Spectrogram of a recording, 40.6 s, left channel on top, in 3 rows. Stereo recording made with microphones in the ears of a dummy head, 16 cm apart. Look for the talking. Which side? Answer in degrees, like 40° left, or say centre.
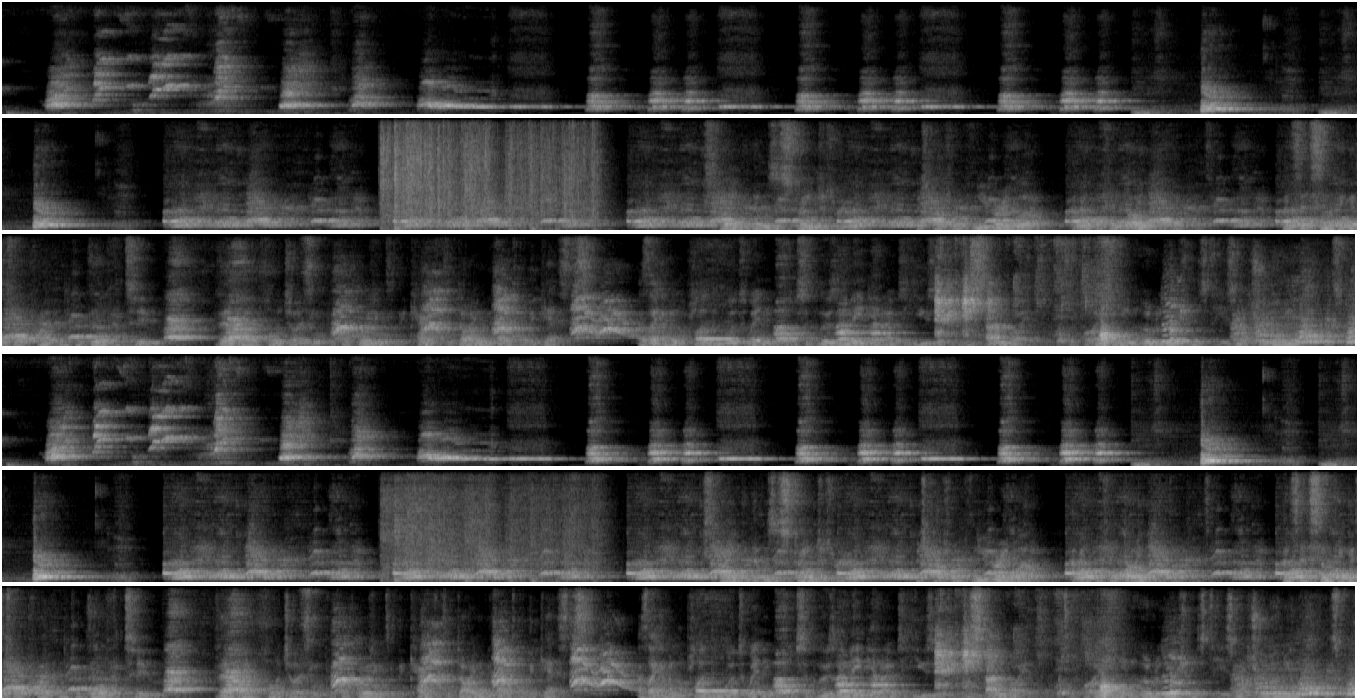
50° right.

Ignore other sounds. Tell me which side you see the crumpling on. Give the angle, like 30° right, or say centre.
50° left.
